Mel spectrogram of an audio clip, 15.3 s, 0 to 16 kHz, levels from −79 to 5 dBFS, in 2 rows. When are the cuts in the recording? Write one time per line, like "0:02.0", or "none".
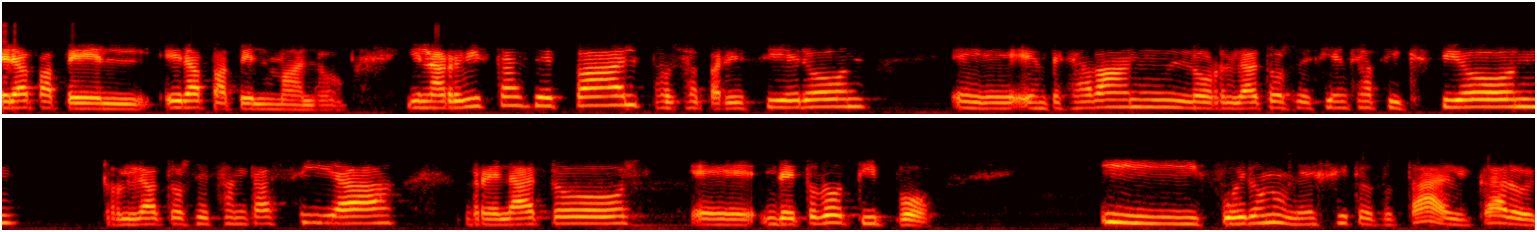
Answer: none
